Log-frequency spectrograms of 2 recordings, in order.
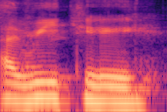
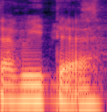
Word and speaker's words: Avita: And She pronounced the name as Avita, not Aviti. It's Avita. Which are all being introduced with this update.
